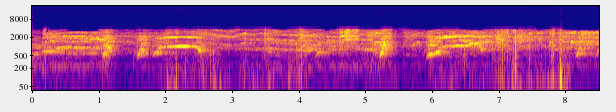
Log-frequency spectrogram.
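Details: Coyote howling in Florida: wavering, quavering high cries that rise and fall, overlapping one another, broken by short sharp yelps, over a steady background hiss.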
